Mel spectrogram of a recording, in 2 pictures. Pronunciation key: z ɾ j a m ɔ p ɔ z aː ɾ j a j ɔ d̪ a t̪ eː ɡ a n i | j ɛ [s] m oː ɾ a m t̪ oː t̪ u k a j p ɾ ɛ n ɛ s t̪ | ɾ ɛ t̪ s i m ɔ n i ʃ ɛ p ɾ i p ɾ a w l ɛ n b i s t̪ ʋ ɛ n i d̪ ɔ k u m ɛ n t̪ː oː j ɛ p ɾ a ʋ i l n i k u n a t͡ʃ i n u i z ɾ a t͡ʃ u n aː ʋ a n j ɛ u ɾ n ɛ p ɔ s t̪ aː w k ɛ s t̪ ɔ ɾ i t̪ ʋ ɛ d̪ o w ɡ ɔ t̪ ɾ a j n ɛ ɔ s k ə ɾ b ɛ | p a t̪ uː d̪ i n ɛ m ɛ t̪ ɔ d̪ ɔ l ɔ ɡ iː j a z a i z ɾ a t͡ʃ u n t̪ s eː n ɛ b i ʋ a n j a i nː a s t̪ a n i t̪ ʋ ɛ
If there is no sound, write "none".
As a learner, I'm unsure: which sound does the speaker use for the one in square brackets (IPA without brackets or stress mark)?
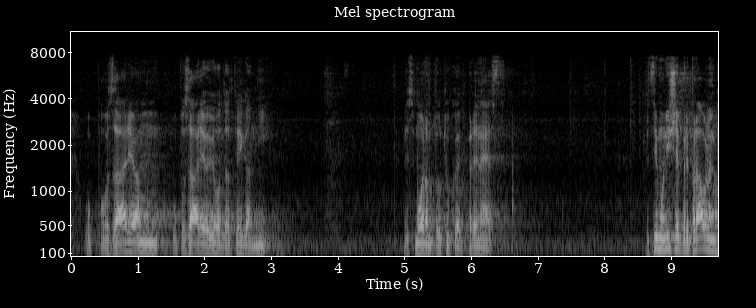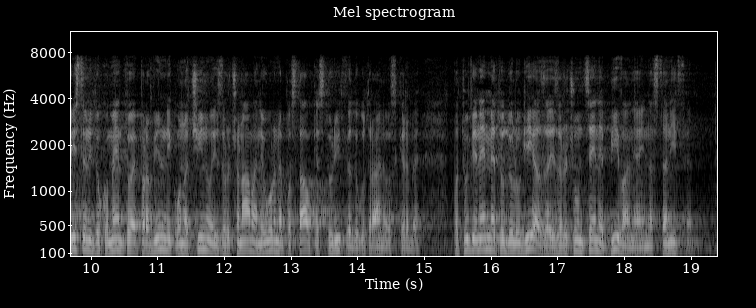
s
